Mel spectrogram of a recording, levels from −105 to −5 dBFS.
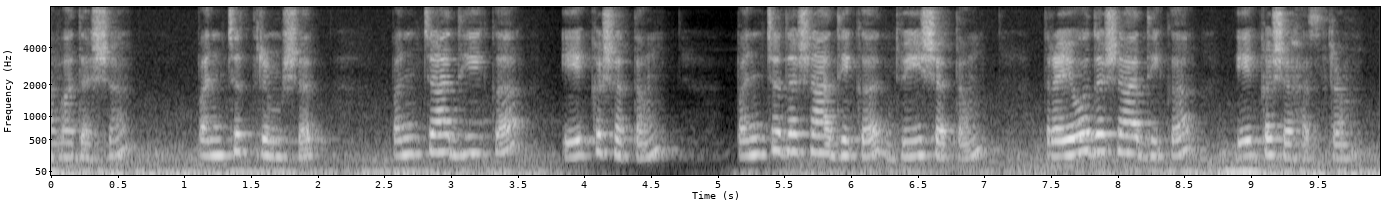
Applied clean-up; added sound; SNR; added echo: none; Thunder / Rain; 8 dB; reverberation time 0.2 s.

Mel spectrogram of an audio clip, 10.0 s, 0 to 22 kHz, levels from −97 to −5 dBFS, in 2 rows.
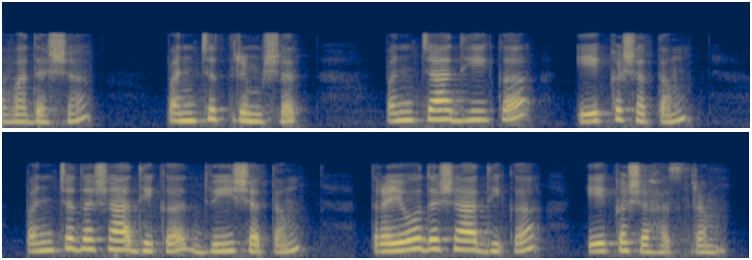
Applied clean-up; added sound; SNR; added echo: none; none; none; none.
